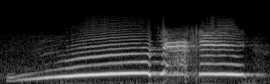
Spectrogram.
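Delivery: very high, loud panicked cry; high shrieking call; terrified shriek. Acted. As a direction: scream for your friend in terror. Feels long hair in the dark.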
